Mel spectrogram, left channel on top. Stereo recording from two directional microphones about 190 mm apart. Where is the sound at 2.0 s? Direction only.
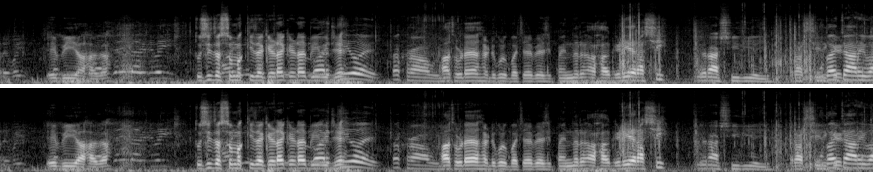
10° left (ahead or behind).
